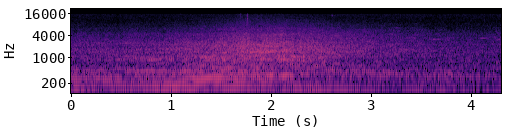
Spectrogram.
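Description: A motor vehicle's engine passing by, growing louder to a peak about two seconds in and then fading.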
